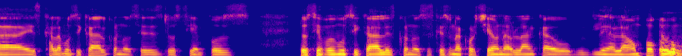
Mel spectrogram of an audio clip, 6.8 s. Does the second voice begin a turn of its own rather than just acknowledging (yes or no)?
no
